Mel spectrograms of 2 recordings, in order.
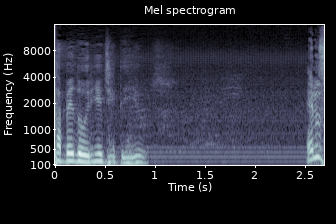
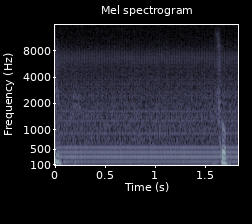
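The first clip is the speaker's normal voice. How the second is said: normal talking voice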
